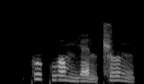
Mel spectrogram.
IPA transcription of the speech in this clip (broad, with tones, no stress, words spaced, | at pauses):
ku˥˧kwɔ˥˩ mjɛ̰˨˩nʈ͡ʂʊ˥˩ŋ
